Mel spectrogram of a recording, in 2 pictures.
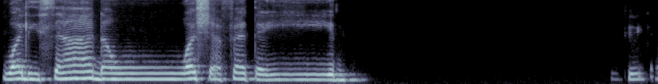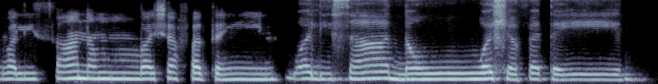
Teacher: اب یہاں پر تنوین ہے اور تنوین کے بعد حروف یرملون کے 6 حروف میں سے واو آ رہا ہے، تو یہاں پر ادغام مع الغنہ ہوگا. تو یہ وہی غنہ ہو رہا ہے یرملون والا ادغام مع الغنہ.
